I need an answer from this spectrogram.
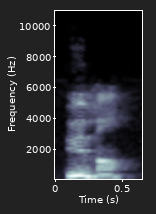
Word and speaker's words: humain: Lorsqu'on dit un mot, on dit par exemple, c'est humain, un homme, les humains, un humain, des êtres humains. Il y a le H, mais on ne le prononce pas.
